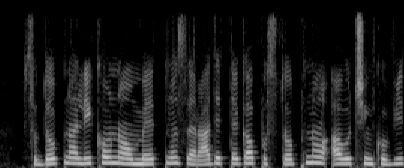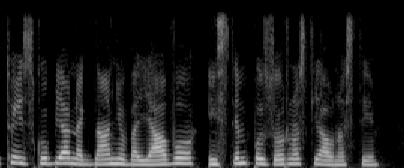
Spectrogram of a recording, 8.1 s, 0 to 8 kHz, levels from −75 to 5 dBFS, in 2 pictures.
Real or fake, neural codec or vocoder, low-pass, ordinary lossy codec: real; none; 7.2 kHz; none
